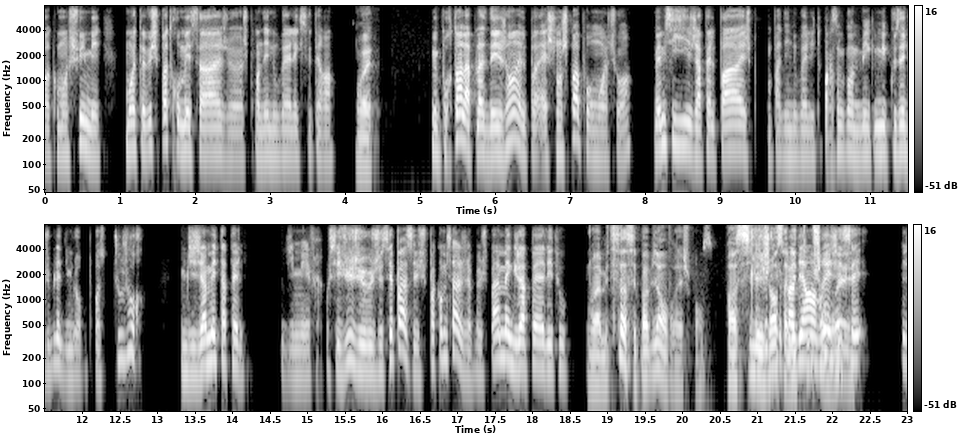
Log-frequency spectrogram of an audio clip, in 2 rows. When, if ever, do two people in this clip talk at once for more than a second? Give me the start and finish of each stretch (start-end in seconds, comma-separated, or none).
20.9-22.4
